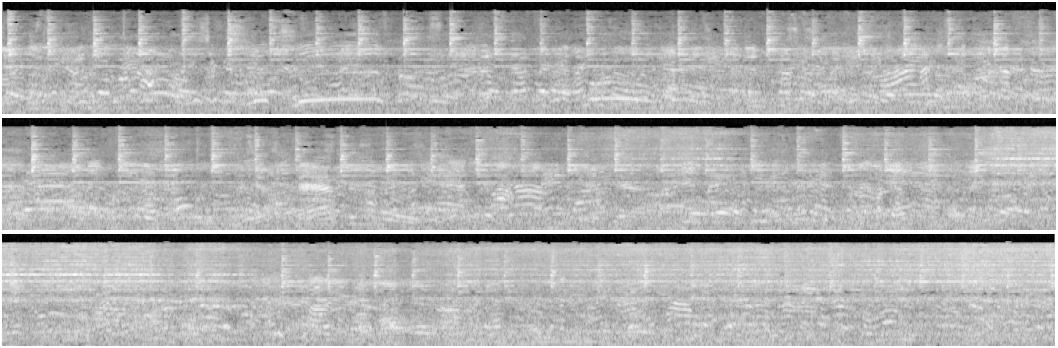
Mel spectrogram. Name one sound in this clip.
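Passenger rail cars roll slowly past.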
